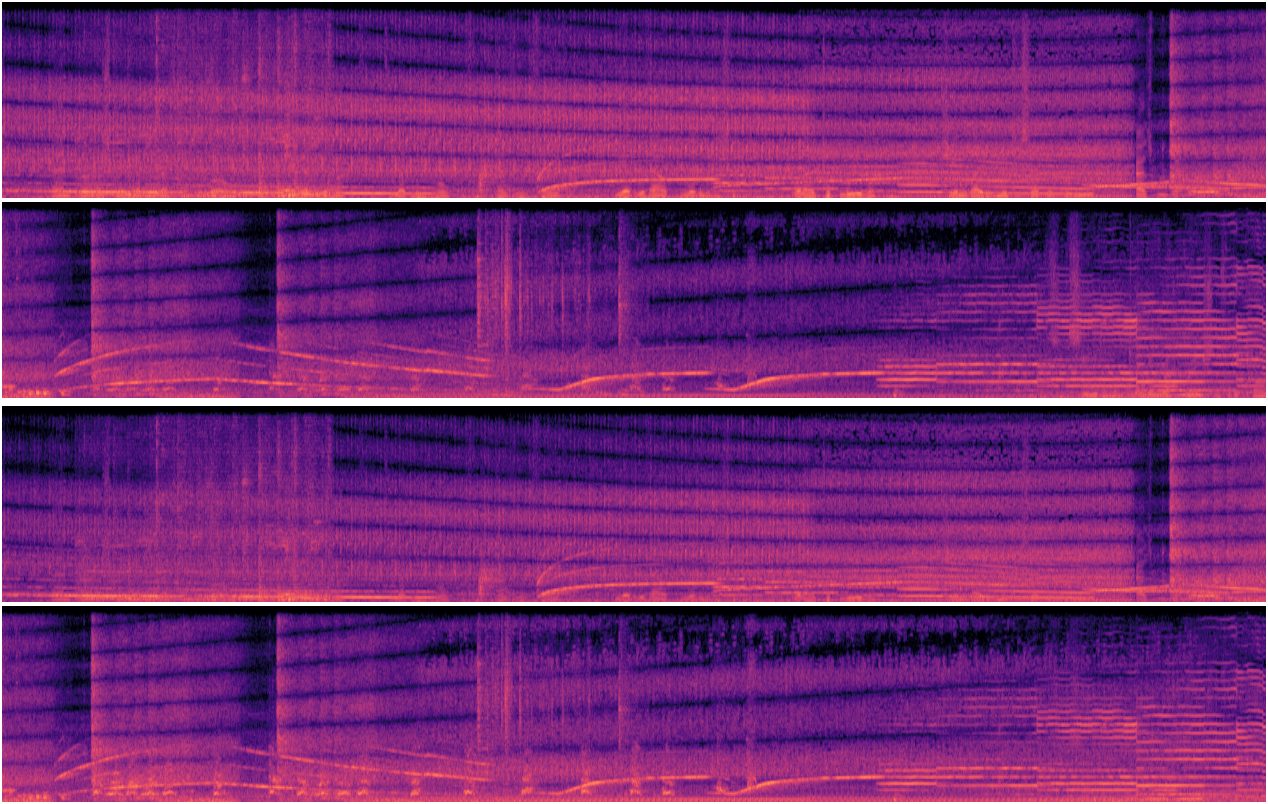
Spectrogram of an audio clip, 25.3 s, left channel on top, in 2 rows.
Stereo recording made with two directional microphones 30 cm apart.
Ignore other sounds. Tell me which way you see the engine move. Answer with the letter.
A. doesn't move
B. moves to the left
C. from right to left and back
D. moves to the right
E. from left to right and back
D.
